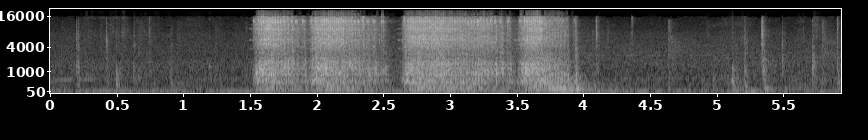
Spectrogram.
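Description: A bolt being tightened during a Curt T-connector wiring harness install on a 2018 Toyota: two loud bursts of rapid ratcheting about a second each, close up, amid quiet surroundings.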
